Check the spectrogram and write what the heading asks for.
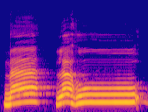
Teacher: Удлиняем в размере 4 огласовок и переходим на хамзу. И нужно быть очень внимательным, чтобы после удлинения звук хамза произносилось четко и ясно.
